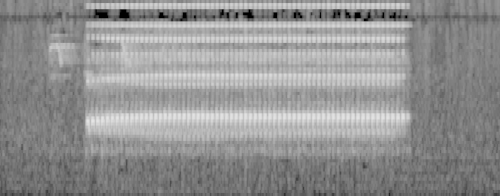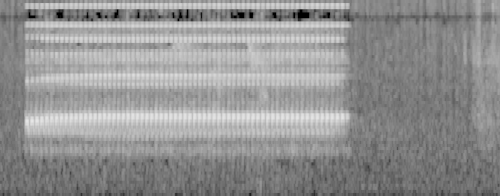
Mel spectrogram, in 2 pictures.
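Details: American toad, a male giving its mating call played back during a frog identification lesson: two long, steady, high musical trills, each lasting about three seconds, separated by a short pause.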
